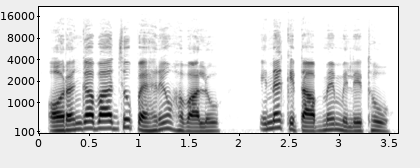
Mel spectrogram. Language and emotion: Sindhi, neutral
